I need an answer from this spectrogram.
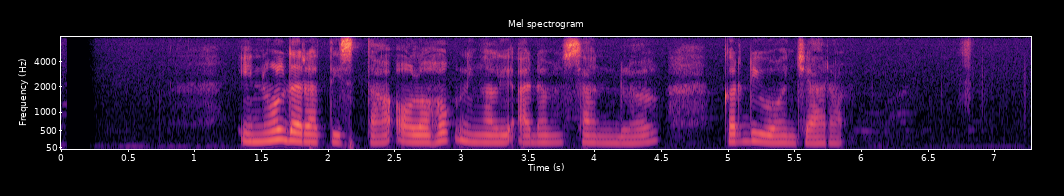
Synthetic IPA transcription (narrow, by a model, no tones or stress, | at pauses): ʔinuldaɾat̪ist̪aʔɔlɔɦɔk̚niŋaliʔadamsandləlkɨrdiwawaɲt͡ʃaɾa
